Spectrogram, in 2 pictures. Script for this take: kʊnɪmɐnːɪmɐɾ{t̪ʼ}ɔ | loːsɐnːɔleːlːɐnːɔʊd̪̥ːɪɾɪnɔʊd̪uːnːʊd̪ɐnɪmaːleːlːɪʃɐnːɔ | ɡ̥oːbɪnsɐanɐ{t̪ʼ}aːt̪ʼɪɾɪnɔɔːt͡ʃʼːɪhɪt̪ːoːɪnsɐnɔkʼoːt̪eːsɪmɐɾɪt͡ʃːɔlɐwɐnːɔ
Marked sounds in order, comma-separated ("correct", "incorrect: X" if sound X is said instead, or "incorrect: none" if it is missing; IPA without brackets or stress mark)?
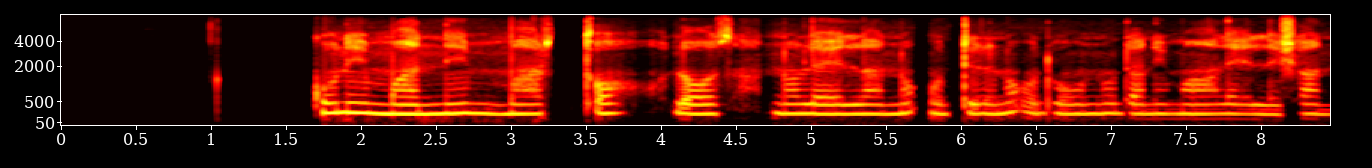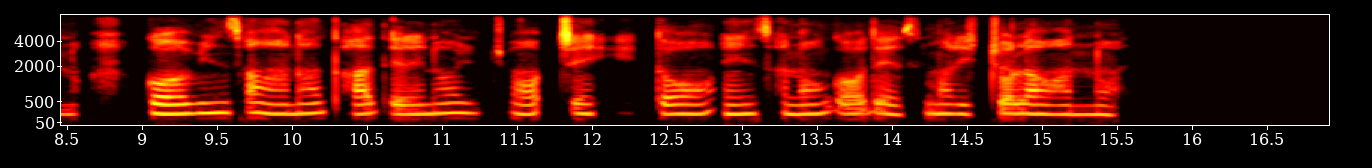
correct, correct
